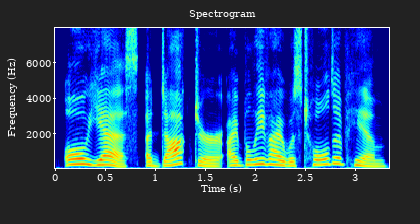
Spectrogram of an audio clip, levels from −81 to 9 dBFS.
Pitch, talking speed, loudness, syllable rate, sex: 225 Hz, 160 wpm, -17 LUFS, 4.6 syllables/s, female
